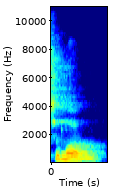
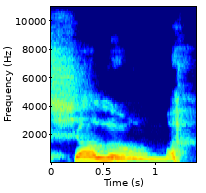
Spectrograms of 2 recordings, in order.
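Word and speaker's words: שָׁלוֹם: Not just shalom, but shalom. They draw it out more than we do.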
